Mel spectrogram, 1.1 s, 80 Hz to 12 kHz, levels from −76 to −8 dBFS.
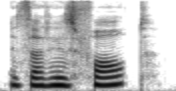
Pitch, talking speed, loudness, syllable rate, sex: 245 Hz, 220 wpm, -15 LUFS, 4.4 syllables/s, female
